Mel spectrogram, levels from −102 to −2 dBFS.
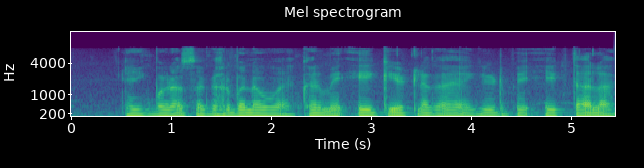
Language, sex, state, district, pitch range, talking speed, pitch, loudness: Hindi, male, Bihar, Madhepura, 120-125 Hz, 185 wpm, 120 Hz, -27 LUFS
